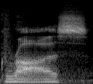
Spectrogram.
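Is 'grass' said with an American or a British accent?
British. The vowel is long, as in 'father'. This is the speaker's original way of saying it. "instead of grass"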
